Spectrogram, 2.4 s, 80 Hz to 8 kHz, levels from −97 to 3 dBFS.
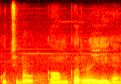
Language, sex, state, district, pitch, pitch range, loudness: Hindi, male, Haryana, Rohtak, 110 Hz, 110-115 Hz, -17 LUFS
